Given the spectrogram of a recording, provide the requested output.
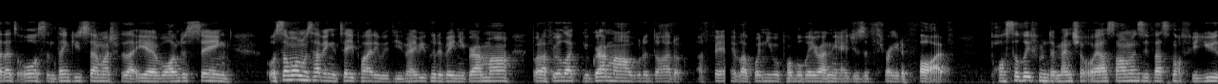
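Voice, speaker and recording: A man's voice: fairly high pitch, fairly even intonation, fast talker, creaky. An Australian man giving psychic readings on a live stream, answering viewer questions in a blunt, chatty way and calling viewers pet names. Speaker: psychic medium. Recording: dull lo-fi stream audio.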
